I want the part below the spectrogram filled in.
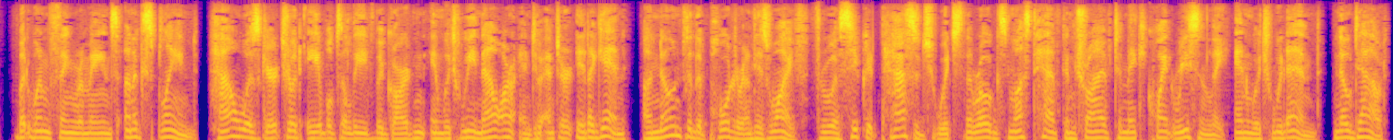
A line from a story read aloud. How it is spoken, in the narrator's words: said Girl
